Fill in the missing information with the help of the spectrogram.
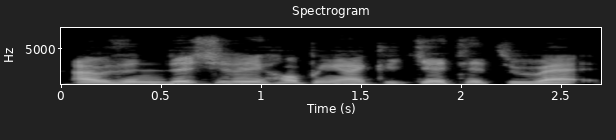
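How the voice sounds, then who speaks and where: A man with a fairly high, smooth voice talks casually as a review host. He rambles without a script, often doubling back to reword a thought. The sound is dry and a little muffled. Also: brisk, a bit bright, dry recording. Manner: rambling, backtracks and rephrases often. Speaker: book review channel host. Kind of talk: casual unscripted review chat.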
